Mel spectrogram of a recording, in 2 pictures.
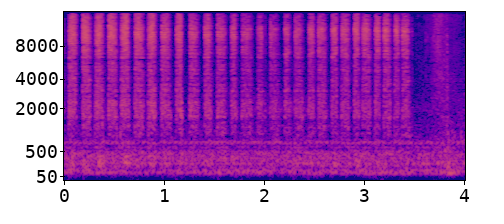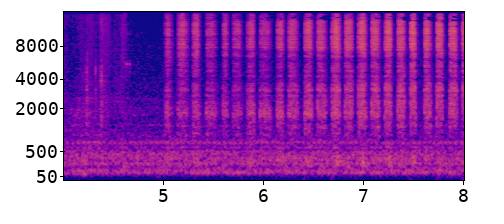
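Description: Black Sharpie marker scribbling rapidly back and forth on paper, filling in a solid area at several strokes a second. The strokes stop for about a second and a half near the middle, then start again.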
